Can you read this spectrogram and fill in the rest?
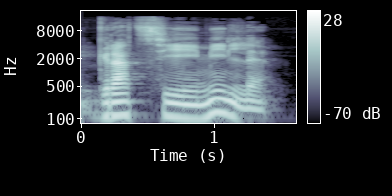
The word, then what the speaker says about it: grazie mille: You sometimes say grazie mille. So grazie, instead of fully pronouncing the ye ending.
